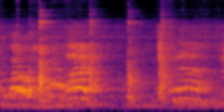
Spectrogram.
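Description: Table tennis rally: sharp clicks of the celluloid ball striking paddles and the table, roughly every half second, with people's voices talking over it.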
